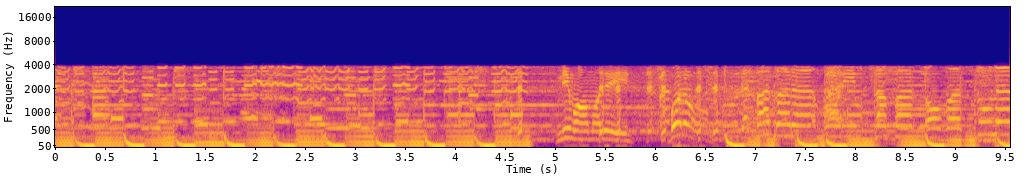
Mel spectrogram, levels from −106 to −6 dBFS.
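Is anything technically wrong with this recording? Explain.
No, nothing here is technically wrong. The sound carries the usual coding grain of a call path and has nothing above 4 kHz, which fits a narrowband telephone codec such as G.711 at 64 kbps.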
